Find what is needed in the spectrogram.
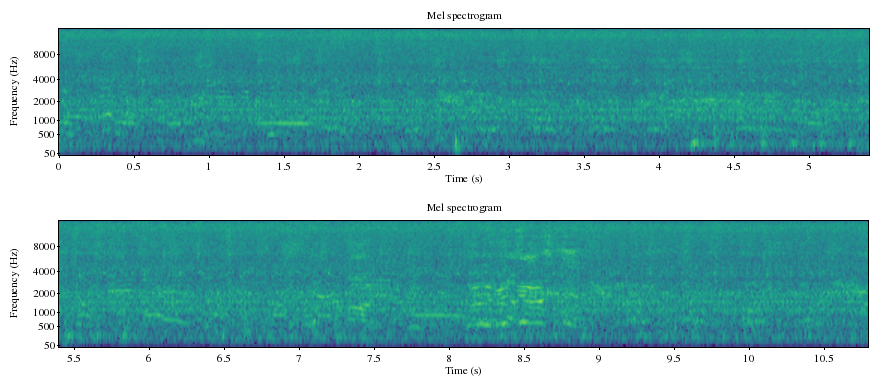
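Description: Several young people's voices talking over one another, with a steady low hum beneath, typical of a coach engine idling.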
